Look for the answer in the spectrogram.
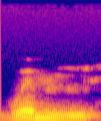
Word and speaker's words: Wim: Not a direct one, and you pronounce it Wim, by the way. He's quite particular about that. – Oh, sorry, yeah. Wim.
